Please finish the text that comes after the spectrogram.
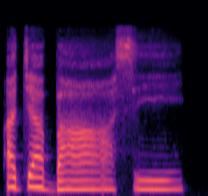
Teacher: There's two ways to recite. One is either you make it long A, another one is you make it heavy sound.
